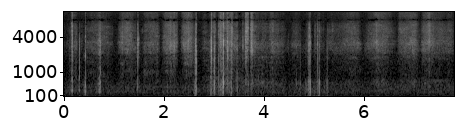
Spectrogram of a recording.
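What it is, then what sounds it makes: Cardboard VHS tape box. A printed cardboard Maxell VHS tape box is held in the hands and tapped and scratched on its back and spine with fingertips and nails. Soft, bright rustling scratches swell and fade, broken up by a series of sharp, dry taps that stop instantly, with almost no low end.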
